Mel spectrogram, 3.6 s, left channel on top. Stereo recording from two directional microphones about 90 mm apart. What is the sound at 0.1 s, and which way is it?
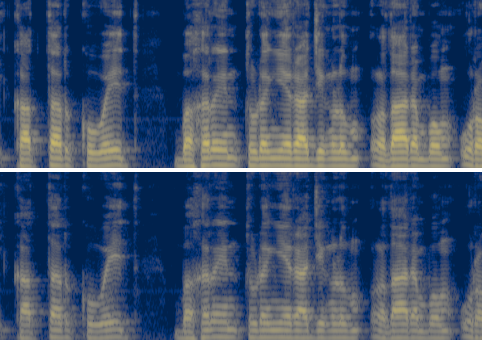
Speech, 40° left (ahead or behind).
